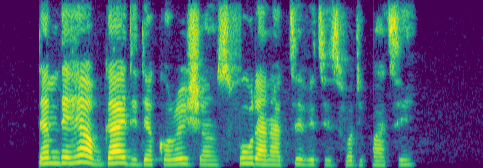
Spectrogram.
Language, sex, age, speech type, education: Nigerian Pidgin, female, 15-29, spontaneous, tertiary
